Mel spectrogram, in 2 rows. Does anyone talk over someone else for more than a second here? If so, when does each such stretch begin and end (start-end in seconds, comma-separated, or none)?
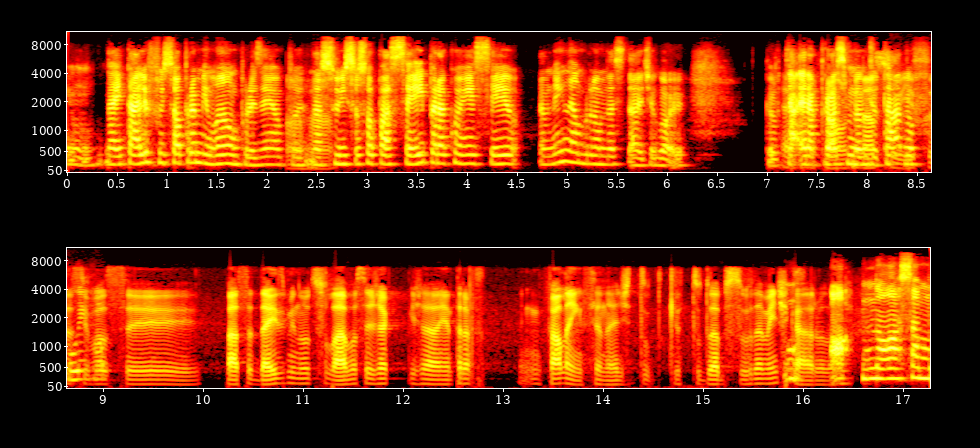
7.1-9.1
